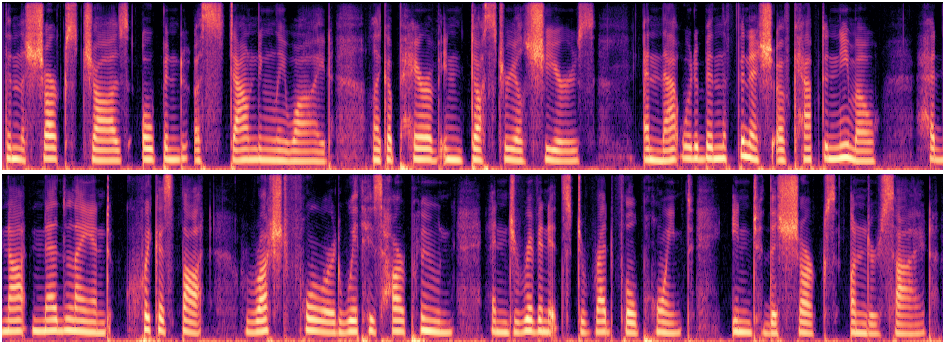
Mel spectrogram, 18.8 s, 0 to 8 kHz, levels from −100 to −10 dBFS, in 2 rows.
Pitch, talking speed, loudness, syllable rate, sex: 190 Hz, 140 wpm, -17 LUFS, 3.9 syllables/s, female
